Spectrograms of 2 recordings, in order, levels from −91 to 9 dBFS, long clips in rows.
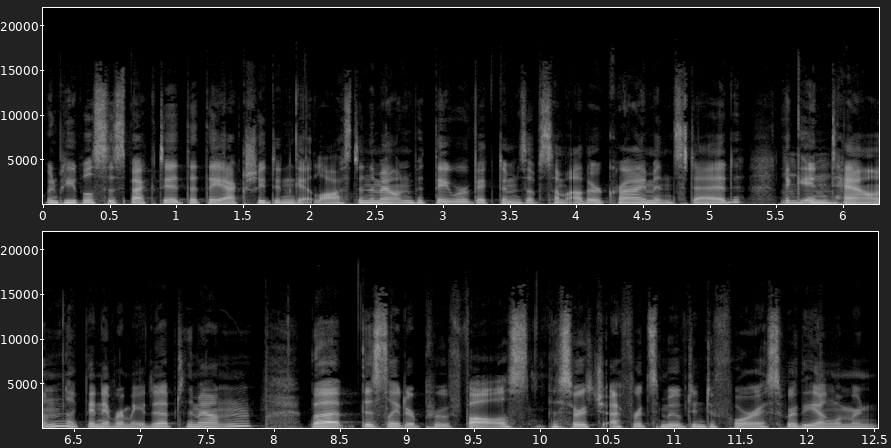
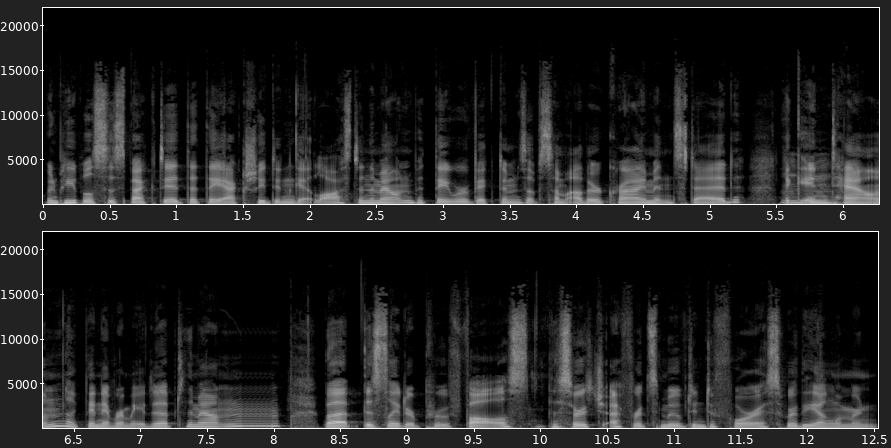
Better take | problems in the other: first | audio freezing; at 8 s

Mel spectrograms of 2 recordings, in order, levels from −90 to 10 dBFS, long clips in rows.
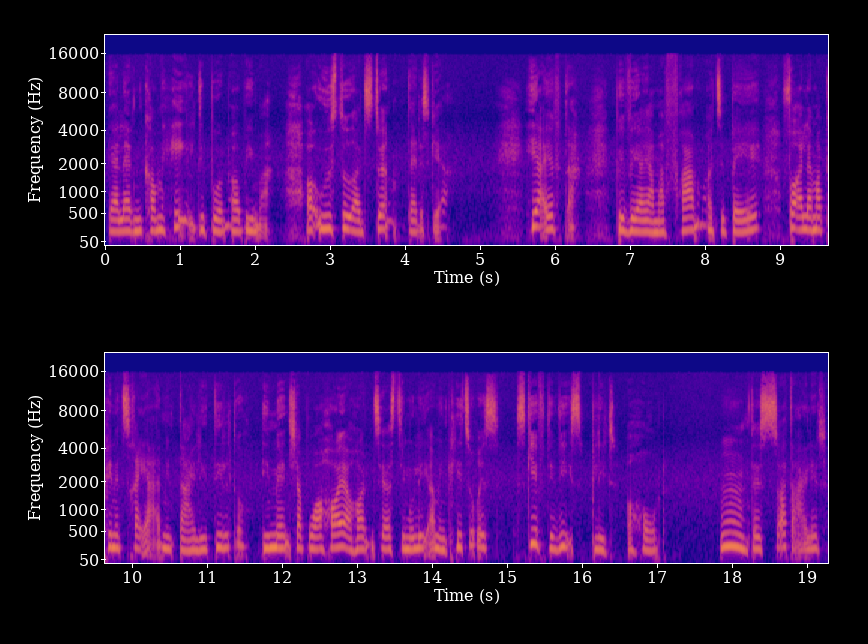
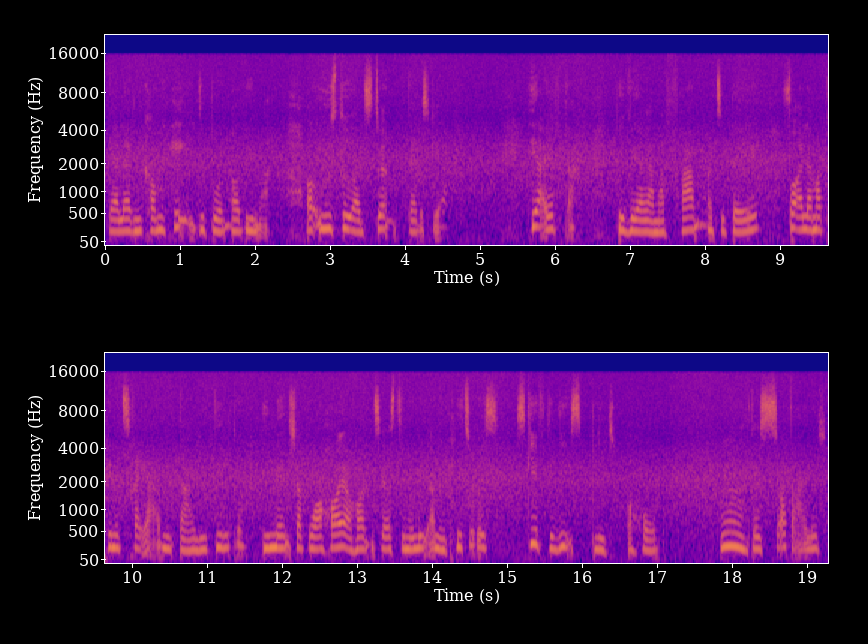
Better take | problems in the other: first | hiss; loud; throughout; 9 dB below the speech; faint in the first

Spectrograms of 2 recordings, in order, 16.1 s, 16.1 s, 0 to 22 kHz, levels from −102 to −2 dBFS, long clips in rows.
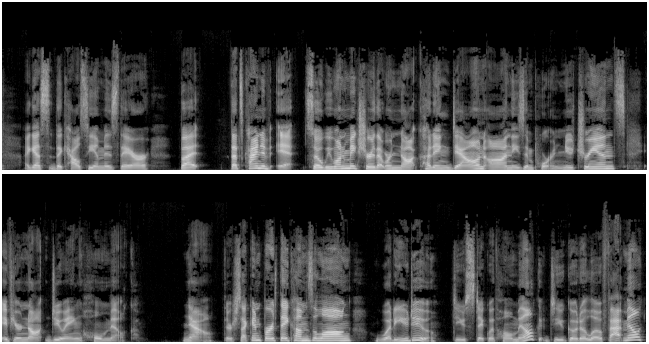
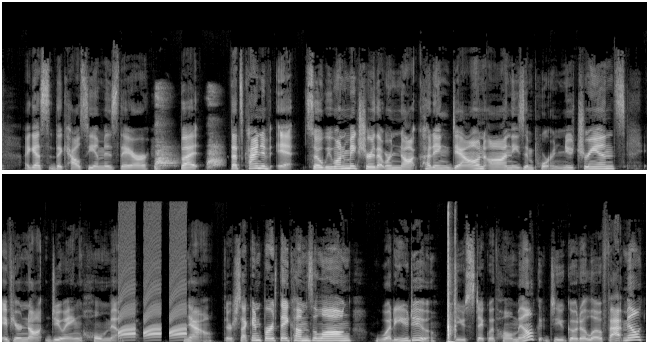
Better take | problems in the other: first | dog barking; noticeable; at 2 s; peak 4 dB below the speech // alarm; noticeable; at 9.5 s; peak 1 dB below the speech // keyboard typing; loud; at 14 s; peak 4 dB above the speech

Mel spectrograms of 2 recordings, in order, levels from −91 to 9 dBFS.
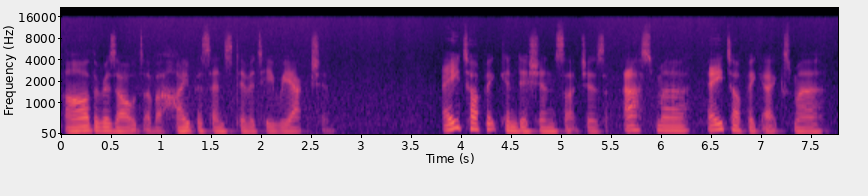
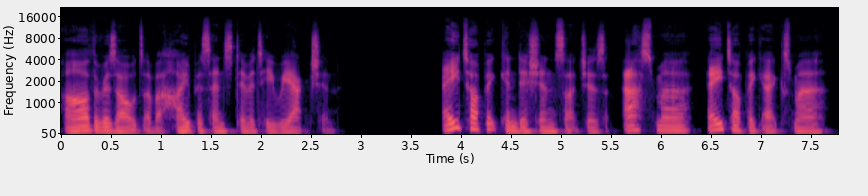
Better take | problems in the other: second | hiss; noticeable; throughout; 15 dB below the speech

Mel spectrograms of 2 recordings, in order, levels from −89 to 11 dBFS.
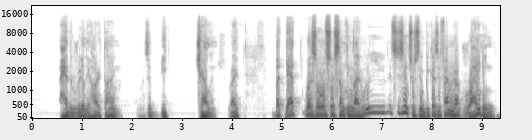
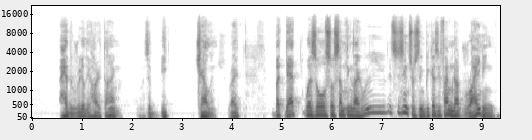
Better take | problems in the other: second | distortion; slight; 4% of the sound clipped

